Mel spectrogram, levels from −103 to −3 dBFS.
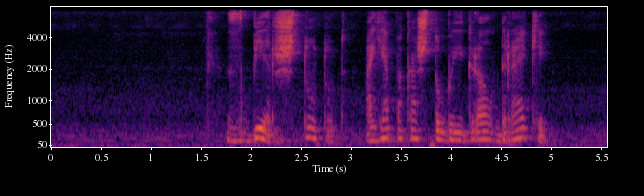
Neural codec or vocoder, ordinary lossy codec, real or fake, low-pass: none; none; real; 7.2 kHz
